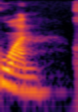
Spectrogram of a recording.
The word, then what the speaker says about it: Juan: A zase J sa vyslovuje ako Ch. Čiže keď vidíte niečo napísané z J, tak to vyslo- vyslovte ako Ch. Juan.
